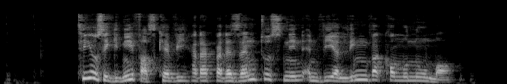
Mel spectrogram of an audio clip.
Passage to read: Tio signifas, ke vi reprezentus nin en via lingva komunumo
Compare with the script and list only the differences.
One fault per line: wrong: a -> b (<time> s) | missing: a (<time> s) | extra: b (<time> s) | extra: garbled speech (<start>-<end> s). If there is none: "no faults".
no faults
